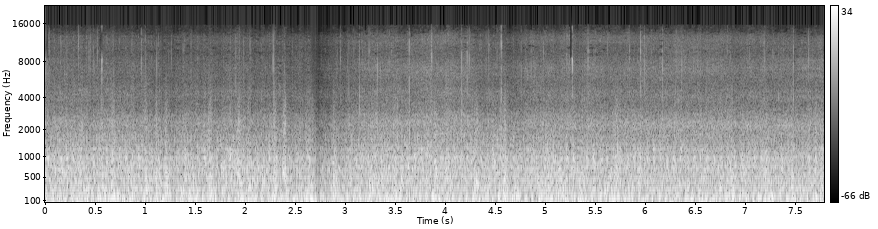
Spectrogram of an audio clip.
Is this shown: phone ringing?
no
